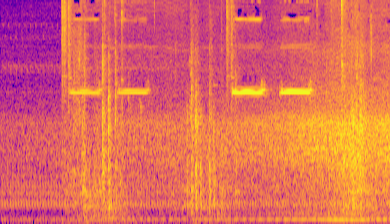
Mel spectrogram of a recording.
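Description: A bus door warning chime beeps several times.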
